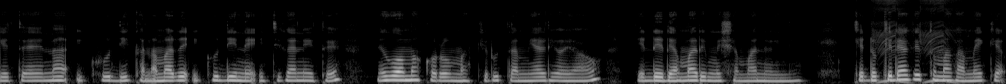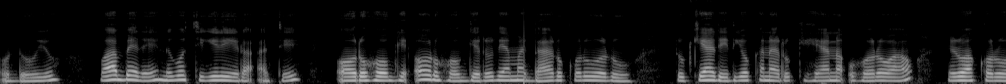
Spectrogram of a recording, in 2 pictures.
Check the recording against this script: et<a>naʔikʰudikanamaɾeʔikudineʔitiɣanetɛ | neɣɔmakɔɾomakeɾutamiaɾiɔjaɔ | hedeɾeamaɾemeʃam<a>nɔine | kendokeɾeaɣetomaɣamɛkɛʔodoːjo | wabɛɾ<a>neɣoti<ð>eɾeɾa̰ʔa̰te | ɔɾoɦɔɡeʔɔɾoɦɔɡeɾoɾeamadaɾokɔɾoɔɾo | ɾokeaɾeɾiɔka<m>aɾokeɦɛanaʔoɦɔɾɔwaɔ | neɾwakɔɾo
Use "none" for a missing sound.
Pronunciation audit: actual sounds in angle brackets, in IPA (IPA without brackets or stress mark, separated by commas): ɛ, a, ɛ, ɣ, n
